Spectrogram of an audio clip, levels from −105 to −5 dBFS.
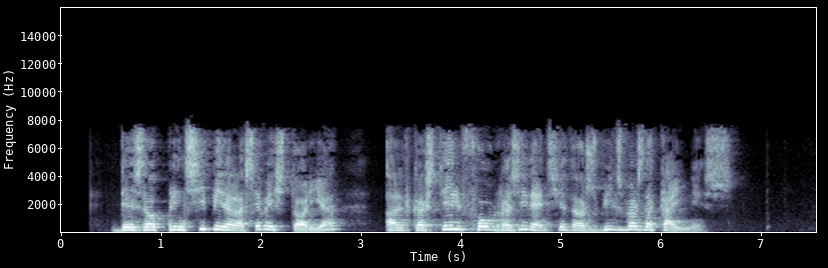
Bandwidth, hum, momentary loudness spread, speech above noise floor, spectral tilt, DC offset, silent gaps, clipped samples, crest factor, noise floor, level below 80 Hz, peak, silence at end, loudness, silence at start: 8 kHz; none; 10 LU; 51 dB; -5 dB/octave; under 0.1%; none; under 0.1%; 14 dB; -65 dBFS; -54 dBFS; 0 dBFS; 0.9 s; -14 LUFS; 0.5 s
